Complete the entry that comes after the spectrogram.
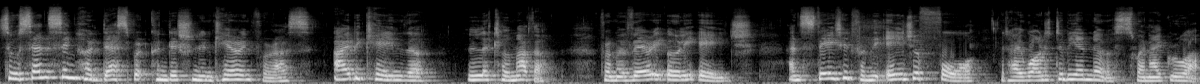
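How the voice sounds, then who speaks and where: Lively intonation from a woman at medium pitch, moderate pace and very even loudness, with audible room echo. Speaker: memoir narrator. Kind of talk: reading aloud of personal memoir.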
